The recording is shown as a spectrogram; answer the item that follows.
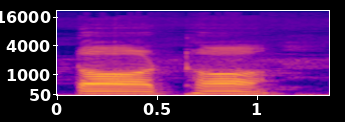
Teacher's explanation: উচ্চারিত হয় আমাদের মূর্ধা থেকে অর্থাৎ তালুর সাথে জিহ্বা উল্টো করে লেগে যায় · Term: মূর্ধন্য ধ্বনি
